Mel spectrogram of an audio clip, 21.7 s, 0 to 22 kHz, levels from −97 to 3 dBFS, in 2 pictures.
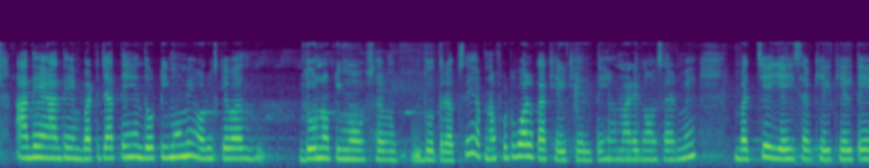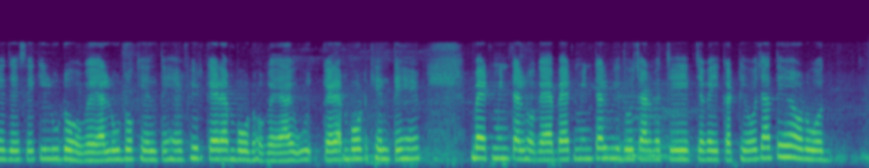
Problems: none marked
